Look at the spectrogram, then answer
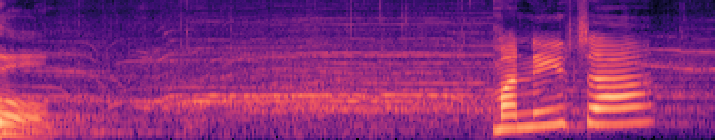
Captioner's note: audience cheers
